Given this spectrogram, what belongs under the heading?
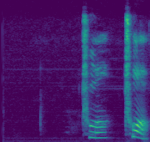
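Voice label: "Chuo", Chinese syllable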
